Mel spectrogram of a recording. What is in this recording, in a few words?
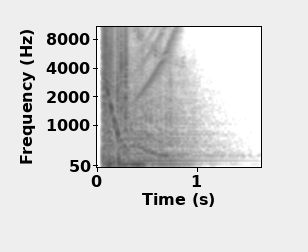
Shotgun Mech; Crp Shotgun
